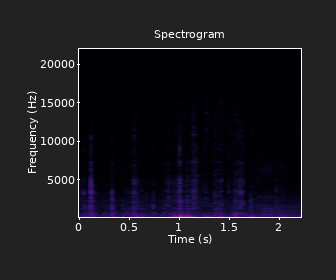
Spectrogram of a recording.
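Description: Near silence, with a few faint light clicks of hands handling a small bolt and the metal bracket while starting it by hand.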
